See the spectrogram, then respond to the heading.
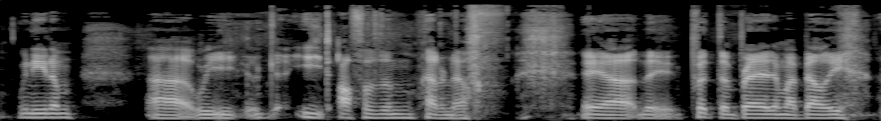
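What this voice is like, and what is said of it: Polished podcast radio voice. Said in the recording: “This is my ... radio voice here. This is the voice that I use on the podcast ... Normally ... I just mostly just mumble ... you're getting Podcast”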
